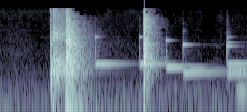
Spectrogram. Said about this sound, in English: Okay, three, two, one, clap.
